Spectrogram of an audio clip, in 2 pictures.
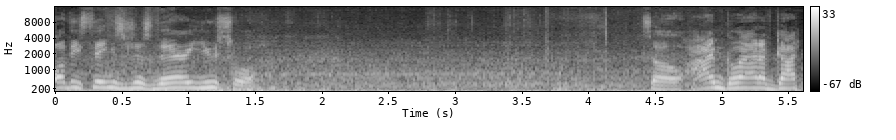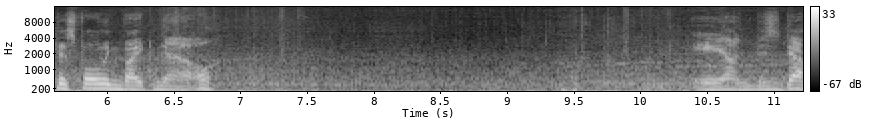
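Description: Bicycle tyres roll steadily on pavement.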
